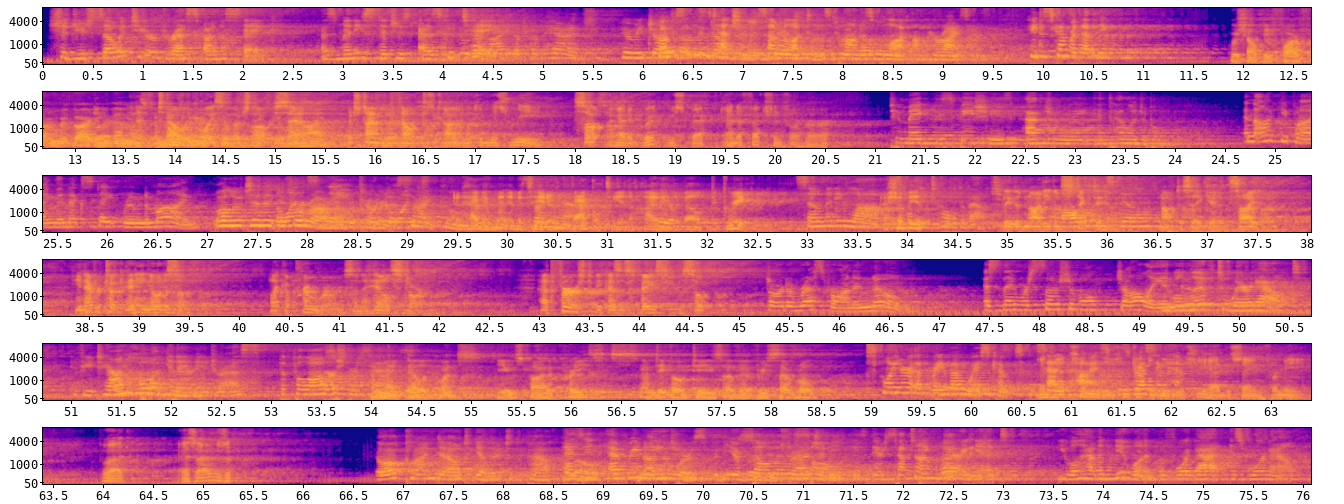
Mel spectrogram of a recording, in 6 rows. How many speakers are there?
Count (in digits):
10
